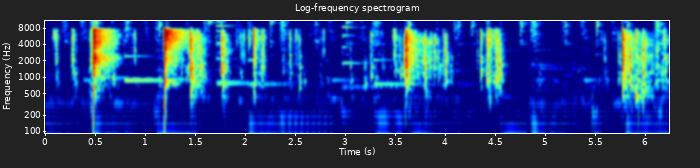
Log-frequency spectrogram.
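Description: A compact Cuttlebug die cutting machine cranked by hand as a die passes through, giving close clunks and ratcheting clicks in an uneven rhythm with a few sharper thumps.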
